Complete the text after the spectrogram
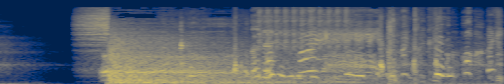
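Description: A cartoon boy screams in fright.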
